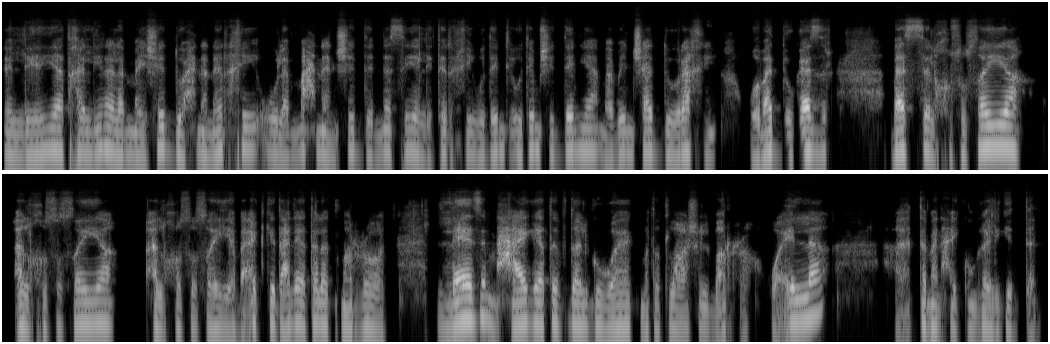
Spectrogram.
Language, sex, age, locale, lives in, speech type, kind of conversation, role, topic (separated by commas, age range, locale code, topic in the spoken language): Arabic, male, 50-54, ar-SA, Germany, conversation, podcast, guest, إيه دور العيلة والصحاب في قراراتك؟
